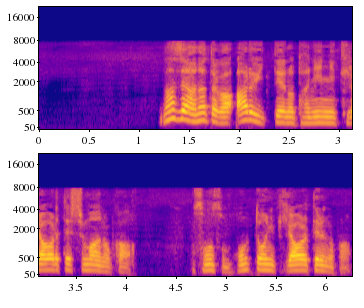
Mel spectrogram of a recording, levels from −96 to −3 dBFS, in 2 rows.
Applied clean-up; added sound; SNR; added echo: neural mask model Resemble Enhance denoiser.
